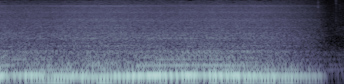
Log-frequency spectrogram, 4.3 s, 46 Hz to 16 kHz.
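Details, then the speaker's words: Lamborghini Countach LP400S replica, tachometer being tested; deep steady rumble leveling around 1800 rpm and not dropping as the idle air control valve should act, then shut off; normal should be 600–800; high idle speed. "so as we saw it looks like it's leveling out around maybe 1800 rpms which is way too high"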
